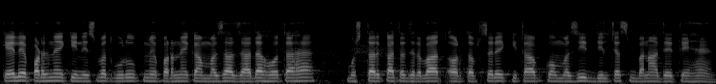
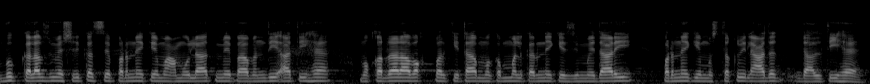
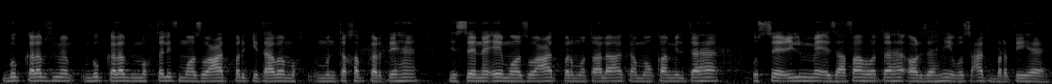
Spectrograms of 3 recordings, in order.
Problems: background sounds at intervals, low volume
